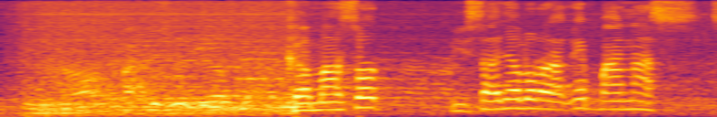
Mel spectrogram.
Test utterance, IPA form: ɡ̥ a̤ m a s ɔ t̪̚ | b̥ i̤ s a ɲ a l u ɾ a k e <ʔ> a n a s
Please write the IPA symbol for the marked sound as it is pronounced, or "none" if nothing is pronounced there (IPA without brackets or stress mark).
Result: p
